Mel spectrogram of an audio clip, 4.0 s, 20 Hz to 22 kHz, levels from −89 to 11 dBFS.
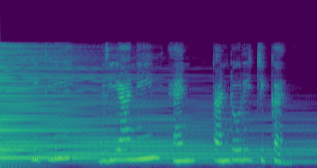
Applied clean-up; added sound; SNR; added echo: none; Keyboard (musical); 2 dB; reverberation time 0.4 s.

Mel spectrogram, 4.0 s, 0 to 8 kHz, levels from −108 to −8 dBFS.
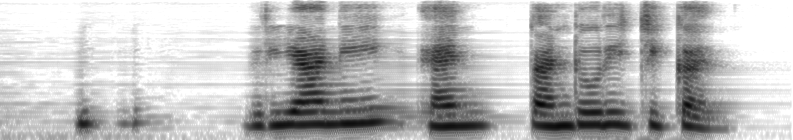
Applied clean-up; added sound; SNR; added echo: neural mask model DeepFilterNet 3.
